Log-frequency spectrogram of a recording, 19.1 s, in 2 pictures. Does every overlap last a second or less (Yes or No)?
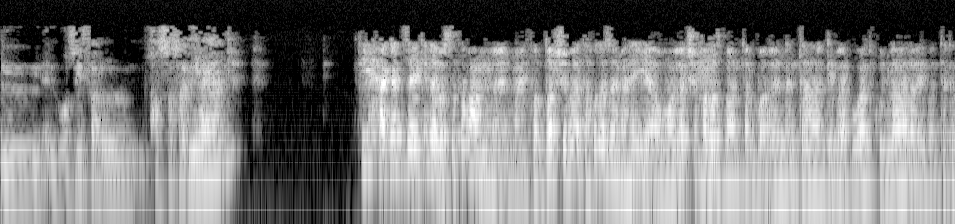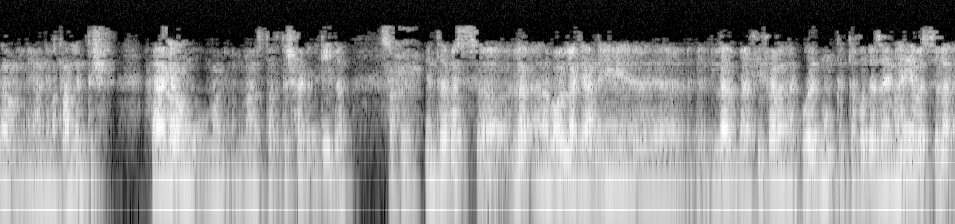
Yes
